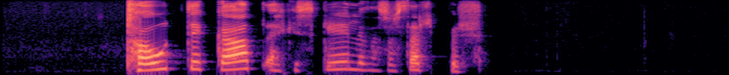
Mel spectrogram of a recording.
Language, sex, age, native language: Icelandic, female, 20-29, Icelandic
